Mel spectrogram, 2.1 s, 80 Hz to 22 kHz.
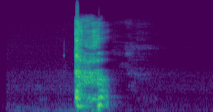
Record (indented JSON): {
  "cough_length": "2.1 s",
  "cough_amplitude": 32768,
  "cough_signal_mean_std_ratio": 0.28,
  "survey_phase": "beta (2021-08-13 to 2022-03-07)",
  "age": "45-64",
  "gender": "Female",
  "wearing_mask": "No",
  "symptom_none": true,
  "smoker_status": "Never smoked",
  "respiratory_condition_asthma": false,
  "respiratory_condition_other": false,
  "recruitment_source": "REACT",
  "submission_delay": "2 days",
  "covid_test_result": "Negative",
  "covid_test_method": "RT-qPCR",
  "influenza_a_test_result": "Negative",
  "influenza_b_test_result": "Negative"
}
